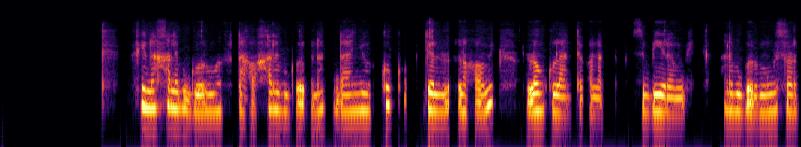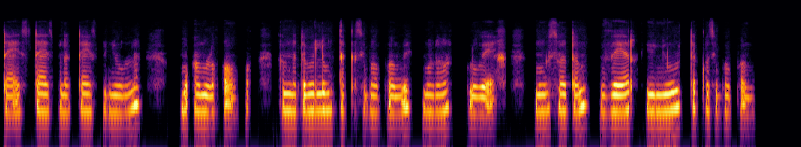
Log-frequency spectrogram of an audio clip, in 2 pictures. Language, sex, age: Wolof, female, 25-35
